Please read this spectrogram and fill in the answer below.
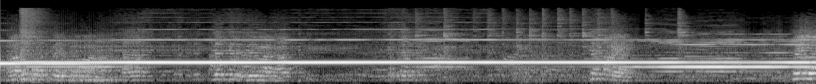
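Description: Electric guitar feedback through the amplifier: a loud, steady high whine held throughout, with a second, slightly lower feedback tone coming in about six seconds in. Shouting voices sound under it.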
